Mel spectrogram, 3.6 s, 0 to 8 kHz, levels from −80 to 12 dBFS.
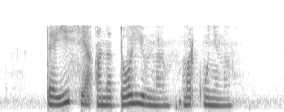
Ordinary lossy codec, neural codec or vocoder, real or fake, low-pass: AAC, 16 kbps; none; real; 7.2 kHz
